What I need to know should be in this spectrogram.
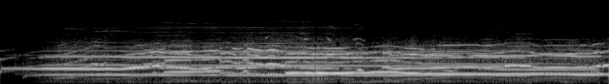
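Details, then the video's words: A pack of wolves howls together, long sustained tones overlapping at different pitches. "Eerie sounds of wolves howling"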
